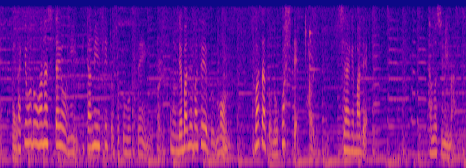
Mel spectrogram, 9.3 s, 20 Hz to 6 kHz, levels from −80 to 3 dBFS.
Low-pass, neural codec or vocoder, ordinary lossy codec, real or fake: 5.4 kHz; none; none; real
